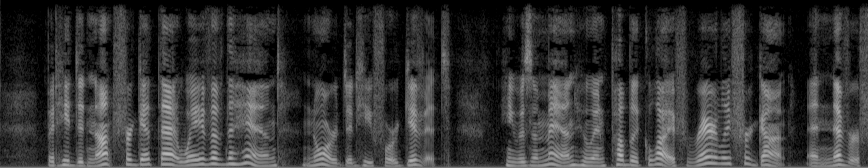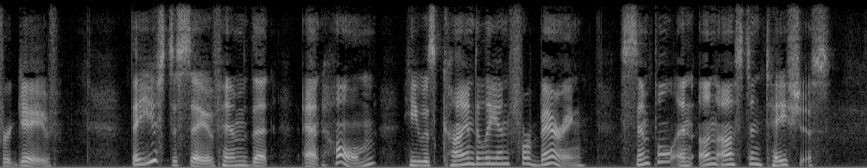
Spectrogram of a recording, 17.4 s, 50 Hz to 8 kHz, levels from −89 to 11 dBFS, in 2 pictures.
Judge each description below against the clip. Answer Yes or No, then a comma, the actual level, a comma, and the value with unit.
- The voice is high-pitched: Yes, high, 220 Hz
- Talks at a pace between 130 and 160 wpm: Yes, average, 155 wpm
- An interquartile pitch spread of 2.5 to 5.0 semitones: No, wide, 5.5 semitones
